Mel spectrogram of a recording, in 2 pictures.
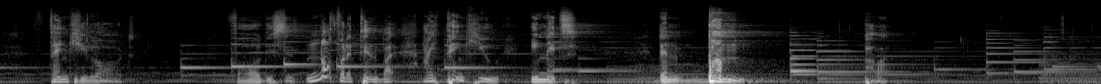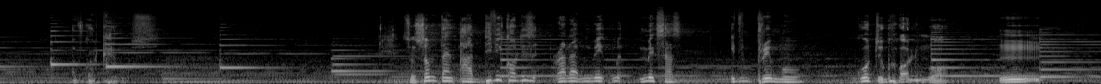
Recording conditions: large echoing room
